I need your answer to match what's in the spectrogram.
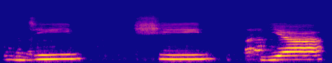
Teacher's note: जीम में बिल्कुल साथ टच होता है और शीन में कम होता है, और या में उससे थोड़ा कम टच होता है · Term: वस्त लिसान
